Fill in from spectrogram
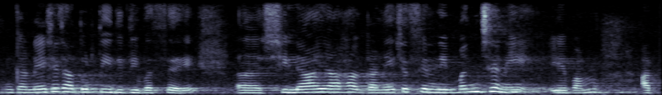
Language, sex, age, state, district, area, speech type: Sanskrit, female, 18-30, Kerala, Kannur, urban, spontaneous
